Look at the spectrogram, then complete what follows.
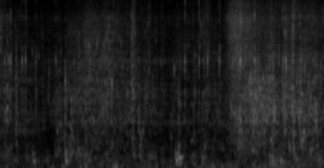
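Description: Wind on the microphone and sea noise on a jet ski at sea, with water slapping and knocking against the hull at irregular intervals. A louder rush of hiss comes in about three seconds in.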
